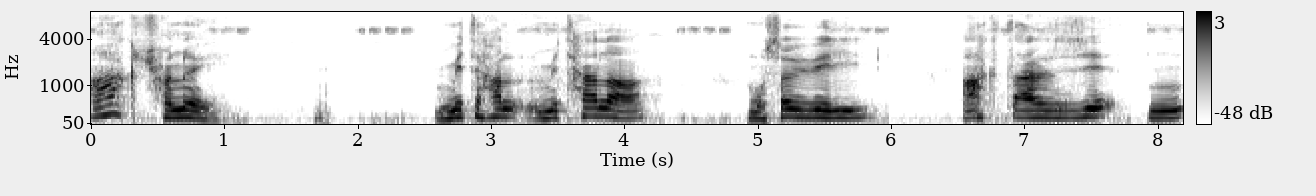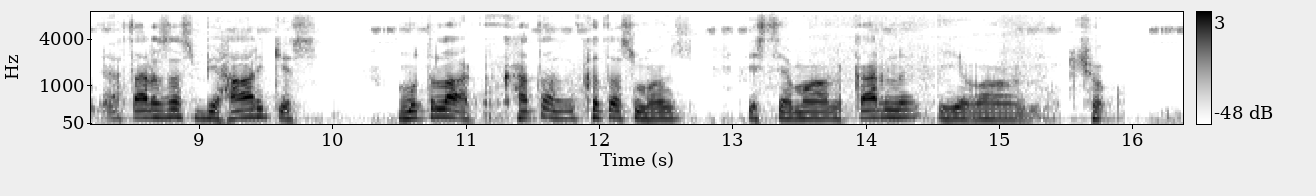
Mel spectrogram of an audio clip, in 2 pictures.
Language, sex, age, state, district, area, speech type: Kashmiri, male, 45-60, Jammu and Kashmir, Pulwama, rural, read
